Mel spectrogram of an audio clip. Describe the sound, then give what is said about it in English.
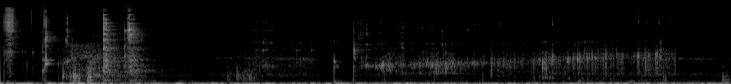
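A few clinks and handling noises open, then a steady stream of fizzy Sassy pear cider pours into a cocktail glass of lime juice and sugar syrup for several seconds, bubbling and hissing, with no talking. “And then we're going to top that with the beautiful Sassy pear.”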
